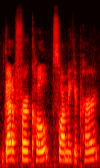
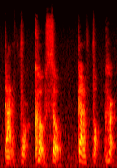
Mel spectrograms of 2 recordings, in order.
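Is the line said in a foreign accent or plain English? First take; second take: plain; foreign accent. First: It is said in plain, clear English pronunciation. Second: It is said with an imitated foreign accent. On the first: "It don't sound like that" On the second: "their accents. When they speak English"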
